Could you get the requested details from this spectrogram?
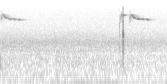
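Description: Blue tit giving two very high, thin notes that slide slightly downward, about two and a half seconds apart. A sharp click sits between them over faint background hiss.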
